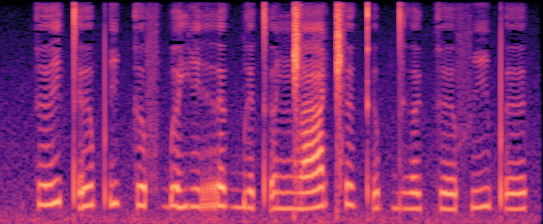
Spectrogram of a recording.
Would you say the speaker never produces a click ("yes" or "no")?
no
